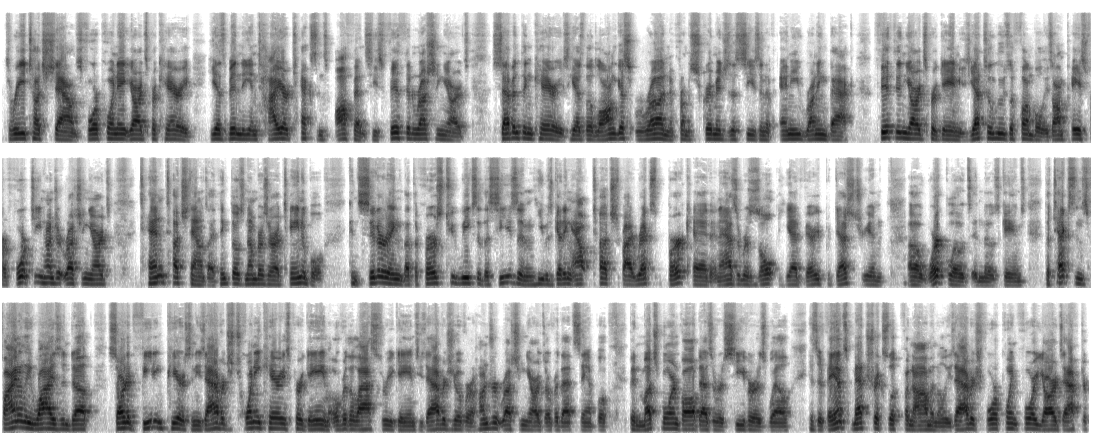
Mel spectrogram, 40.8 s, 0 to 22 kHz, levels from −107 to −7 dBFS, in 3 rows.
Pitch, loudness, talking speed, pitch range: 130 Hz, -23 LUFS, 205 wpm, 115-140 Hz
